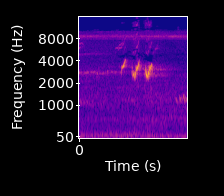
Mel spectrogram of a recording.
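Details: At a nest where red-whiskered bulbul parents feed two nestlings at regular intervals, three quick, bright chirps in under half a second, each rising then dipping, over a faint, steady high hiss.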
